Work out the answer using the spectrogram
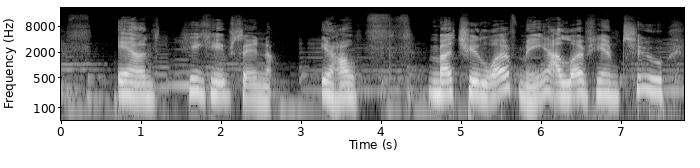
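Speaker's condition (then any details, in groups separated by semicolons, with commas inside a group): Ataxia; affects motor skills and voice; progressive, cannot write or type; speaking problems over last couple of years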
